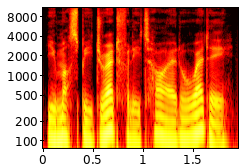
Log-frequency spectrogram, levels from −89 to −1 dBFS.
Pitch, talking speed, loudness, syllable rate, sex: 105 Hz, 185 wpm, -20 LUFS, 6.0 syllables/s, male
